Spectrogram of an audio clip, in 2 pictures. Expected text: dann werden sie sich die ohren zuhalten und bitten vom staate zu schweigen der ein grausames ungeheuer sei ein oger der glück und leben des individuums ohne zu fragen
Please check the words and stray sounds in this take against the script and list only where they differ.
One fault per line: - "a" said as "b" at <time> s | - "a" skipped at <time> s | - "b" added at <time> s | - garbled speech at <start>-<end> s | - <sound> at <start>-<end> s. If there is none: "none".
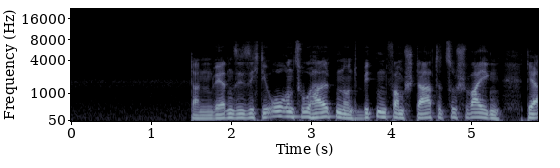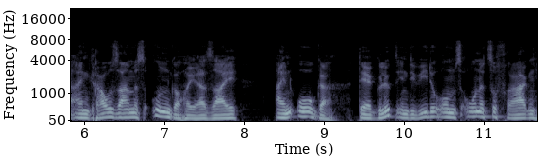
- "und leben des" skipped at 9.9 s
